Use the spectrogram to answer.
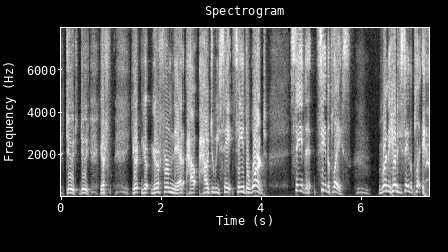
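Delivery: hammed-up fans begging, ending in a laugh; mock eager begging. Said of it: "because everyone's like".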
